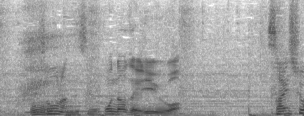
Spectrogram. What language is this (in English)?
Japanese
